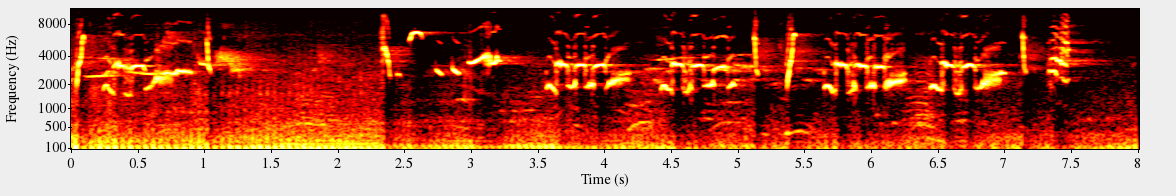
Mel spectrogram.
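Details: Oriental magpie-robin singing to stir young birds into fighting and tail-spreading: varied sharp chirps, whistles and quick trills in bursts separated by short gaps, with a soft low hum behind.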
